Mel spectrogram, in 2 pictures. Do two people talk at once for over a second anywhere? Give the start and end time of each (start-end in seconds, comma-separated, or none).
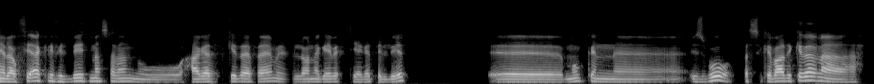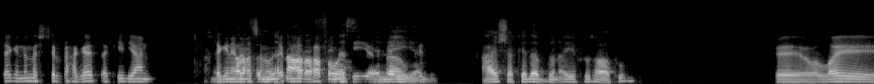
10.8-13.0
